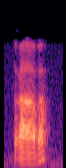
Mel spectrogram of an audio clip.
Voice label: "rawa", alsace

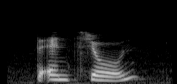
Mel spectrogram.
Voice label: "enzian", Bas Rhin; vin; gentiane

